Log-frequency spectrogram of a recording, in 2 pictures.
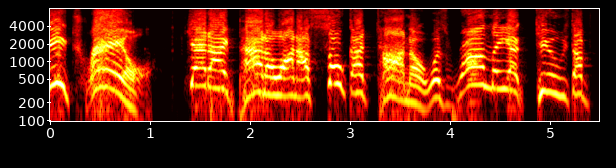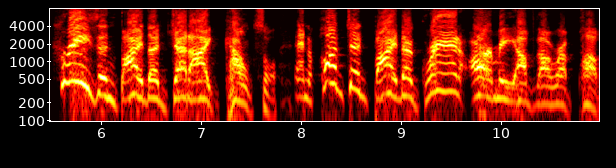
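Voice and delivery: shrill, very loud, very high-pitched bellow. Reading a plot summary aloud in Gilbert Gottfried's voice. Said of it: "I've been reading them with Gilbert Gottfried's voice".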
